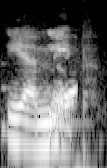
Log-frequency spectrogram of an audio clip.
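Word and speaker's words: Maip: It's the Meep. Meep. Mipe, right? Mipe, I believe, is the pronunciation.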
